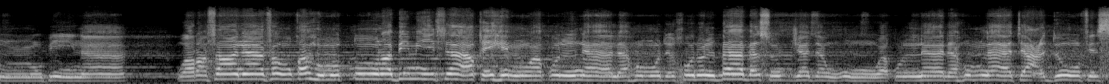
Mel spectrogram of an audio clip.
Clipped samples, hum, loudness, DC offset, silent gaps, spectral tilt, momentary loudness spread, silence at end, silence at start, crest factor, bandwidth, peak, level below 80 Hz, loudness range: under 0.1%; none; -17 LUFS; under 0.1%; none; -2.5 dB/octave; 8 LU; 0 s; 0 s; 14 dB; 15.5 kHz; -4 dBFS; -56 dBFS; 3 LU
